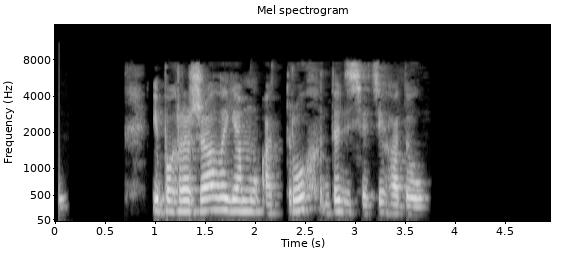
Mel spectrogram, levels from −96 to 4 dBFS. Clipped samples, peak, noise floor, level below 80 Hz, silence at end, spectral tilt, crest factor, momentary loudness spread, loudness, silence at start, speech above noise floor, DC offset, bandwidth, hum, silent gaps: under 0.1%; -2 dBFS; under -90 dBFS; -62 dBFS; 1.25 s; -2.5 dB/octave; 18 dB; 12 LU; -16 LUFS; 0.05 s; over 74 dB; under 0.1%; 8 kHz; none; 0.18-0.69 s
